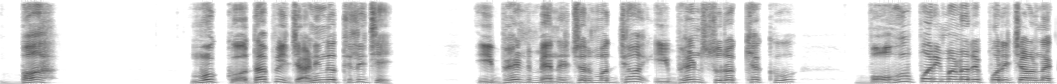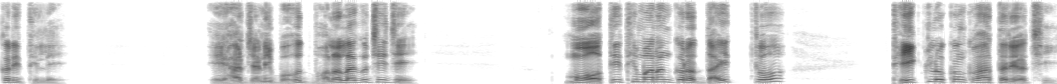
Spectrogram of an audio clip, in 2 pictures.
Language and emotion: Odia, surprised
